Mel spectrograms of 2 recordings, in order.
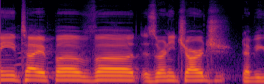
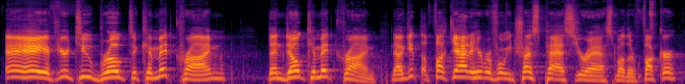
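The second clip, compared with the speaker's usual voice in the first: angry shouting; 6 semitones higher, 6 dB louder than usual. Real, not acted. Cop yelling at protester.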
